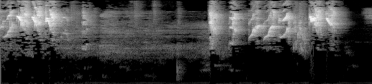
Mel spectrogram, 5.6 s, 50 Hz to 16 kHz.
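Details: Double-collared Seedeater, a brown young bird, learning the tui tui song on 22/05/22: two rapid phrases of high, squeaky, stuttering notes separated by about two seconds of quiet.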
